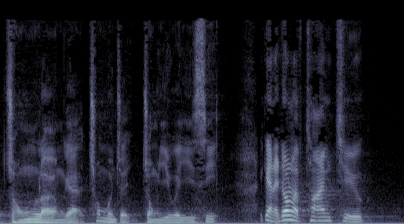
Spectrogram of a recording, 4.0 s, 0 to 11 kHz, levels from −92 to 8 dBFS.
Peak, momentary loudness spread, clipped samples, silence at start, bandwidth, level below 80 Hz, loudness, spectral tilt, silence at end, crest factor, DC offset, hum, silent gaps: -12 dBFS; 11 LU; under 0.1%; 0 s; 10.5 kHz; -54 dBFS; -30 LUFS; -5.5 dB/octave; 0.35 s; 18 dB; 1%; none; none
